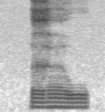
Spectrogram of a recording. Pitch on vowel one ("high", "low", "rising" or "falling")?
low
